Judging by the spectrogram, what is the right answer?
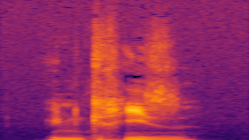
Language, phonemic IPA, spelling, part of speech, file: French, /kʁiz/, crise, noun, Fr-crise.ogg
- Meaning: 1. crisis 2. attack, fit 3. tantrum, scene, fit of anger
